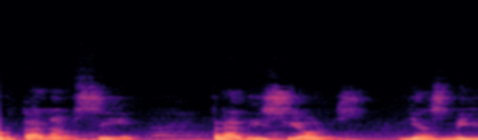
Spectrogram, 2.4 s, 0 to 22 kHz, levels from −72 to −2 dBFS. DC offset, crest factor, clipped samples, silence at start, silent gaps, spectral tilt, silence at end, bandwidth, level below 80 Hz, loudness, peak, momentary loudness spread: under 0.1%; 14 dB; under 0.1%; 0 s; none; -7 dB/octave; 0 s; 9.4 kHz; -28 dBFS; -16 LUFS; -2 dBFS; 8 LU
